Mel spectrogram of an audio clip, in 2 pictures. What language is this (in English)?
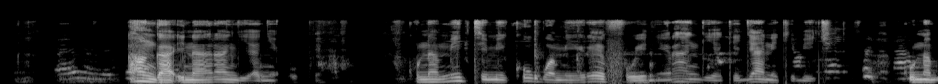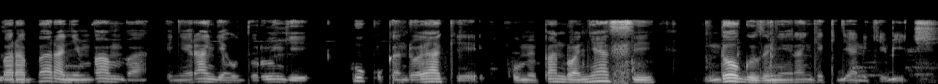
Swahili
